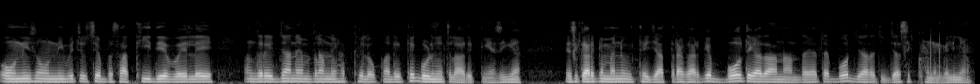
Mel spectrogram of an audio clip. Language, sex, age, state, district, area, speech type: Punjabi, male, 18-30, Punjab, Shaheed Bhagat Singh Nagar, urban, spontaneous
